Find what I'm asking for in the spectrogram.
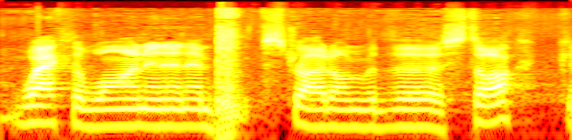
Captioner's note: blurt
